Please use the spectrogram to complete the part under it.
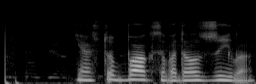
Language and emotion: Russian, angry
